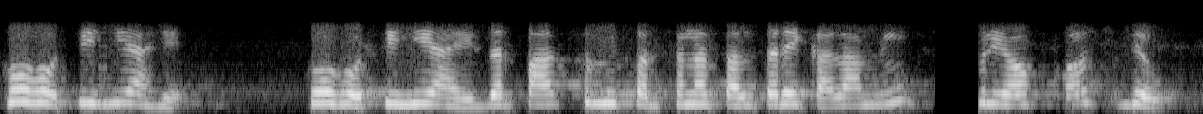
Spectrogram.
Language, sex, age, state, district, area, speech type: Marathi, female, 18-30, Maharashtra, Kolhapur, urban, conversation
